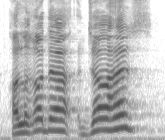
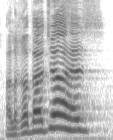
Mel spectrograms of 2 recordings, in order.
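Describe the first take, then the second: First: It is said with a questioning tune. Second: It is said as a plain statement.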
